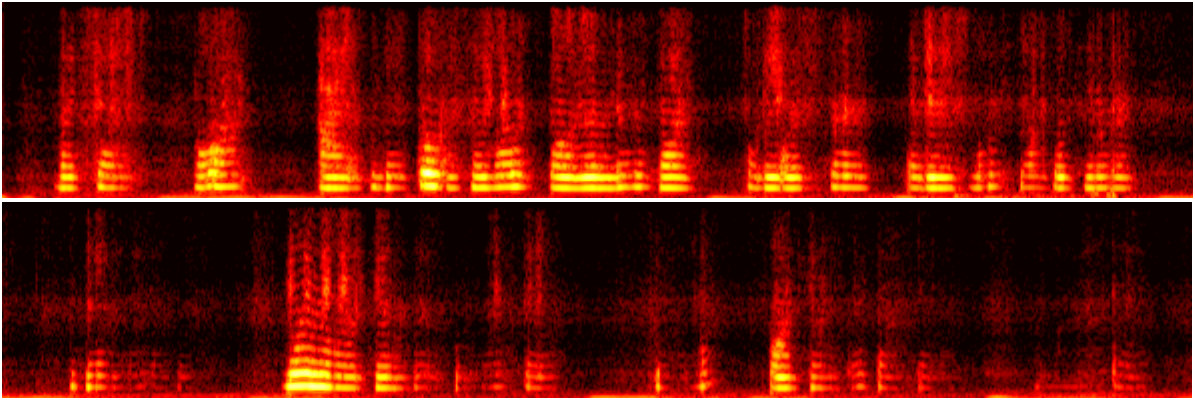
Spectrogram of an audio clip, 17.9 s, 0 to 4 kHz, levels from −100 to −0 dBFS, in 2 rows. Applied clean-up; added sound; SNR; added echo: neural mask model DeepFilterNet 3.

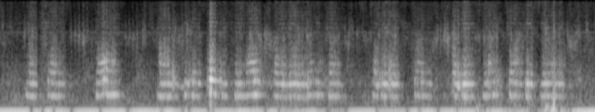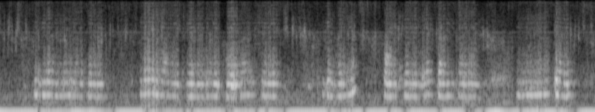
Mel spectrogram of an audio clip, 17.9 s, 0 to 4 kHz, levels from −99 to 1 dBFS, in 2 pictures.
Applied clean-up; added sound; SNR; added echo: neural separator model SepFormer DNS4.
